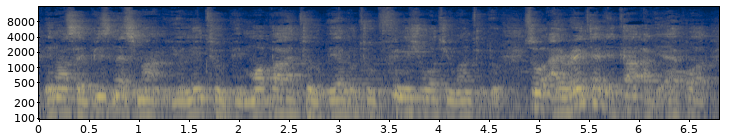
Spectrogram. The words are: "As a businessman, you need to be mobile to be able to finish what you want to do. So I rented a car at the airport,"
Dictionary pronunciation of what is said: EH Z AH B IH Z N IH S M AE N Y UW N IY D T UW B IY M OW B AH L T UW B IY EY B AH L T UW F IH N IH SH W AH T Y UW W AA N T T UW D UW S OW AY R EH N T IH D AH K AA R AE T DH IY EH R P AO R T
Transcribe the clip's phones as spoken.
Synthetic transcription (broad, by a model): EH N AH B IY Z N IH S M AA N Y UW N IY D T UW B IY M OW B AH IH T UW B IY EY B AH L T UW F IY N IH SH W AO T Y UW W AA N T T UW D UW S OW AY R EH T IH D AH K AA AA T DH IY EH P AO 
